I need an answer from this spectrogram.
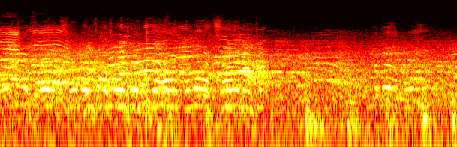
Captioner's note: Stunning Steve Austin speaks faintly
